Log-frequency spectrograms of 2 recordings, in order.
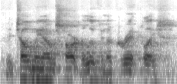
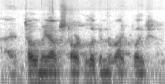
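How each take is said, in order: First: It is said loudly. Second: It is said quietly.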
